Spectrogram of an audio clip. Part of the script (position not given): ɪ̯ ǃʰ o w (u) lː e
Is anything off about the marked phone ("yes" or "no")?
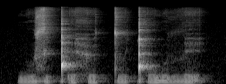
no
